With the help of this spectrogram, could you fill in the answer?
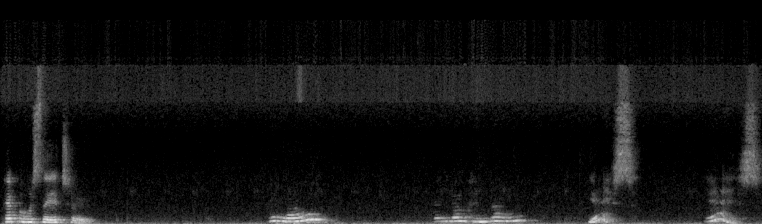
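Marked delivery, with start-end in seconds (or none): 3.4-9.5 higher, sing-song cooing hellos that fade to soft yeses; tender high puppy talk, the yeses gone soft. Real, not acted.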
